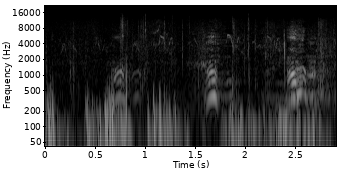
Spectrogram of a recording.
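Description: Five mastiffs at a place with goats and sheep bark and yelp together in an overlapping, excited chorus, with sharp rising calls repeating every second or so, loud throughout.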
